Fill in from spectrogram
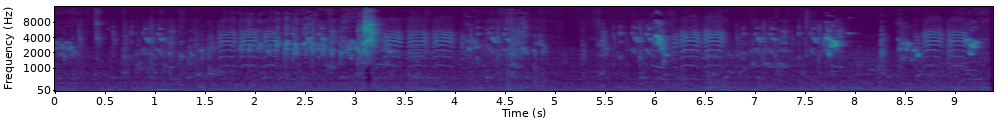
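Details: A male budgerigar in breeding condition warbles a busy run of chirps, clicks and scratchy trills.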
